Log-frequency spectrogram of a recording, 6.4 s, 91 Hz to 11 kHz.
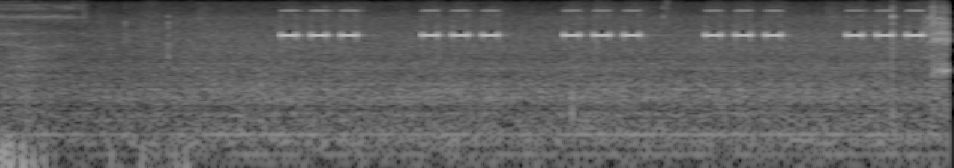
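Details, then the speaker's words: Handheld diamond tester calibrated at about 4.5, probe held at 90° on the stone: bright high beeps in sets of three, indicating a genuine diamond. "when you hear that beep those beeps say three beeps that is a diamond that is how you determine"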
